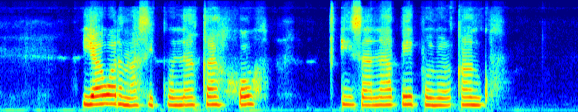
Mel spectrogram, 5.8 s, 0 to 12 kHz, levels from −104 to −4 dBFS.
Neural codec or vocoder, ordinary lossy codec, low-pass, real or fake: codec, 32 kHz, 1.9 kbps, SNAC; Opus, 16 kbps; 10.8 kHz; fake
